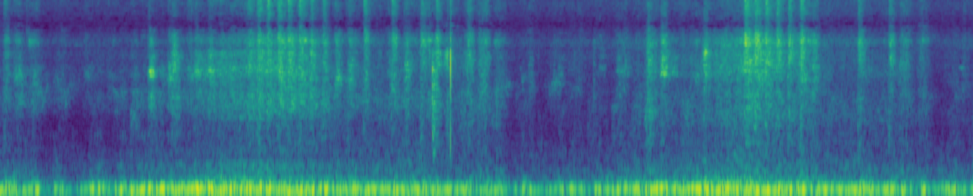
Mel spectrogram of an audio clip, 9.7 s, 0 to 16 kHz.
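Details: 1994 Dodge Ram 5.9L V8 with codes 37 and 51, rough idle and backfiring: lumpy, uneven idle that surges and stumbles with no steady beat; failed crankshaft position sensor, and replacing it restored normal running.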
